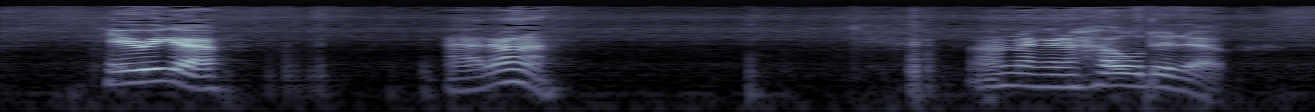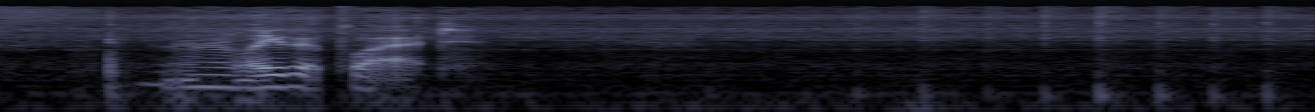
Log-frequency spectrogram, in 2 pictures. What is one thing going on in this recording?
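A stiff brush dabs and scrapes softly on paper.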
